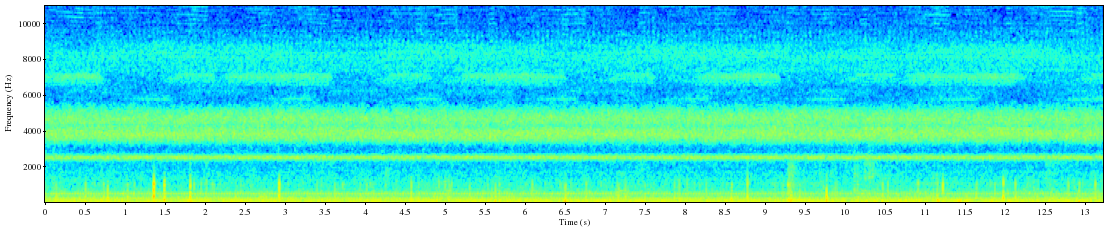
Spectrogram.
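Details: Night insects calling beside a small fire, a steady unbroken high-pitched drone in several layers, with scattered sharp crackles and pops from the fire and a constant low hum underneath.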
